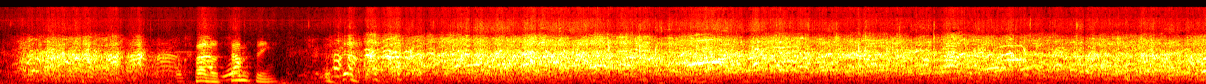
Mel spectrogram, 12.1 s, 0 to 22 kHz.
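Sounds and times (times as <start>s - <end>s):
studio audience laughing: 0.1s - 2.2s, 3.1s - 12.0s.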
